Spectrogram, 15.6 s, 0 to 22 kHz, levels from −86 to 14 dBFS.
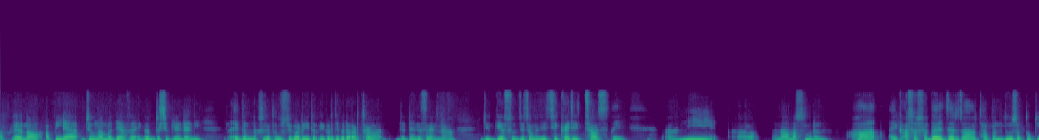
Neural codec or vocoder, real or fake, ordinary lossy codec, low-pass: codec, 16 kHz, 0.8 kbps, ZipCodec; fake; none; none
